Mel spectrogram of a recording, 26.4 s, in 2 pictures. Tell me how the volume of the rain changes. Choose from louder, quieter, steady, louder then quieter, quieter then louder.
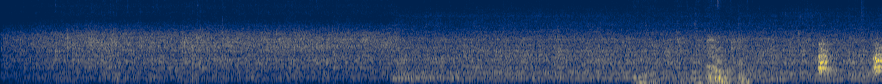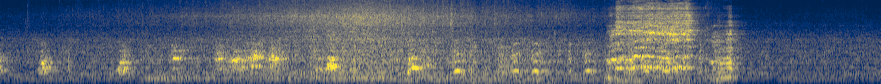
louder then quieter.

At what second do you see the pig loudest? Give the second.
23 s.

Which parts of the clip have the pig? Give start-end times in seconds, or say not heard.
9.4-11.2, 22.3-24.2.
